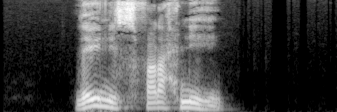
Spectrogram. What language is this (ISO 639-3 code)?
kab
